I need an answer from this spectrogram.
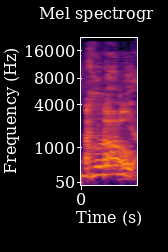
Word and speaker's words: Bologna: I mean, I was thinking the most aggressive one is probably Bologna. Because it's just Bologna.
